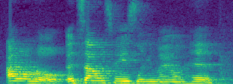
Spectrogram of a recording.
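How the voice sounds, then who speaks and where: A woman's voice: fairly low pitch, steady tone, fairly quick. Chatty young woman in an echoey basement. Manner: chatty, rambling, giggly, many fillers. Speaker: medium, paranormal investigator. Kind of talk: casual chat on a ghost hunt. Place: old basement room with echo.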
